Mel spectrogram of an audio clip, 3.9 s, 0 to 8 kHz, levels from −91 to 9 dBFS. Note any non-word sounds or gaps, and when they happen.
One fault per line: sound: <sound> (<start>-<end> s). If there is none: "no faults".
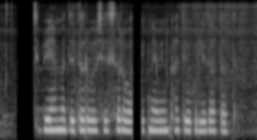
sound: dropout (2.0-2.1 s)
